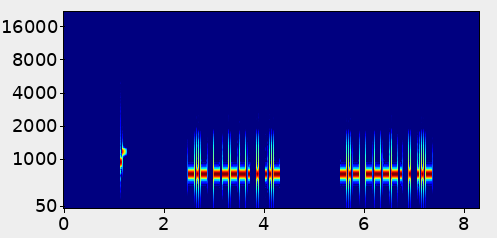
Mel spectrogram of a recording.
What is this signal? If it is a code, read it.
Morse code, heard as a keyed tone, about 28 wpm, 700 Hz. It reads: K9EU K9EU
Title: Call Signs Repeated 3x - 28wpm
